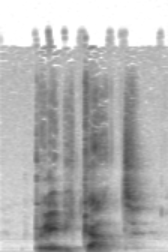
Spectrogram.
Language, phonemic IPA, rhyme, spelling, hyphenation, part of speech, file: Dutch, /ˌpreː.diˈkaːt/, -aːt, predicaat, pre‧di‧caat, noun, Nl-predicaat.ogg
- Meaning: 1. predicate 2. label, name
